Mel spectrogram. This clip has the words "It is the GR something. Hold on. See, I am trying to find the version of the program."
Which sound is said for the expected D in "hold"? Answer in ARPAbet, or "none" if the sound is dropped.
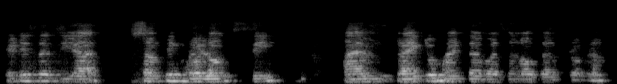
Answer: none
